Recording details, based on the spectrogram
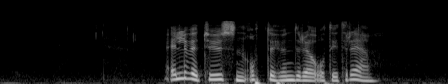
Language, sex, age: Norwegian, female, 28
